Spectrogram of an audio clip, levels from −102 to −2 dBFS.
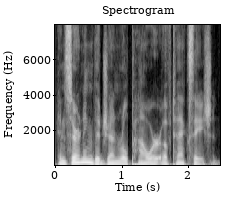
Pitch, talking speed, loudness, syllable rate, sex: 115 Hz, 145 wpm, -17 LUFS, 5.4 syllables/s, male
